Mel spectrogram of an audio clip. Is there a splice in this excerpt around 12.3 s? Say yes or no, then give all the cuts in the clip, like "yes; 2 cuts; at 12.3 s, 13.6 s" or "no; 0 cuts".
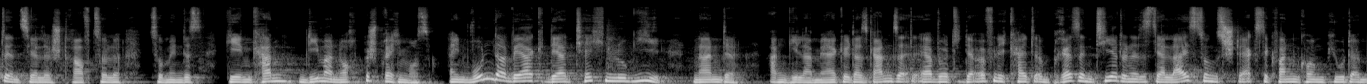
no; 2 cuts; at 4.4 s, 9.1 s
